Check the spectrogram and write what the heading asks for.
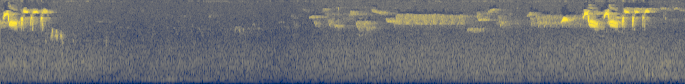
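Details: Reed bunting singing: a loud burst of high, bright chirping notes opens the phrase, a quieter stretch of thin buzzy tones follows, then another loud cluster of sharp notes at the end over soft rural background noise.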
